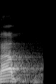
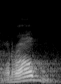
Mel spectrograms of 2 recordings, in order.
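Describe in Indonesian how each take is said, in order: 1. Huruf r dibaca tipis dan ringan. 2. Huruf r dibaca tebal dan berat. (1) "jangan rab" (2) "tebal rabb ya"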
